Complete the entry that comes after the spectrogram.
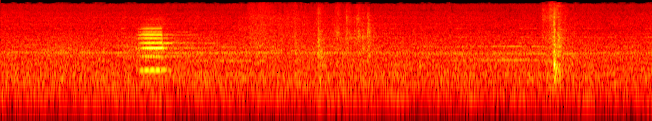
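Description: Electric commuter train moving slowly over the tracks with a steady running noise. A single short horn toot sounds about a second and a half in, and there is a sharp clack near the end.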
